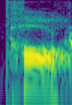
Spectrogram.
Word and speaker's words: tau: It's called a tall cross, T-A-U is the way it's pronounced, and you can find examples of it in the Bible.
